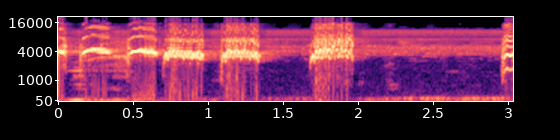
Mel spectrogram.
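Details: Lesser green leafbird singing in the 'tembakan panjang' (long shots) style: loud, high, sharp chirping bursts with bright upward-sweeping notes, about five phrases in quick irregular succession, ending with a brief rising whistle.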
